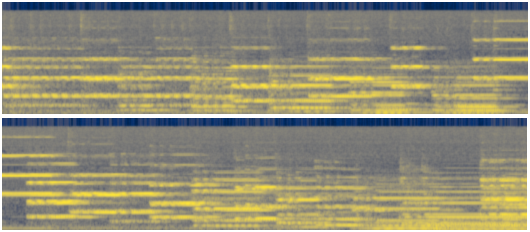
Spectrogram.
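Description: Organ playing a free contemporary improvisation: held notes and chords that shift every second or so, with a deep sustained bass coming in near the end.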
